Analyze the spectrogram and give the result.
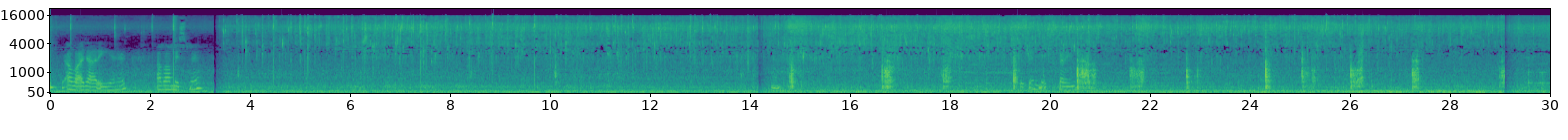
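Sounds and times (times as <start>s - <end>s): mango slices sizzling in oil: 3.3s - 30.0s.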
